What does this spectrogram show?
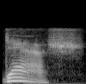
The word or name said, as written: gash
